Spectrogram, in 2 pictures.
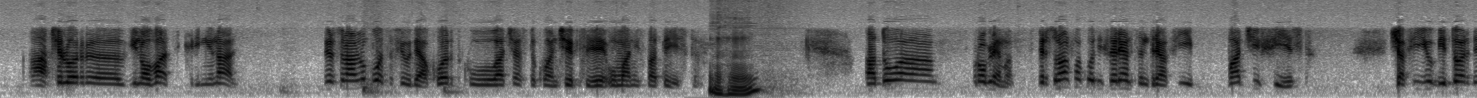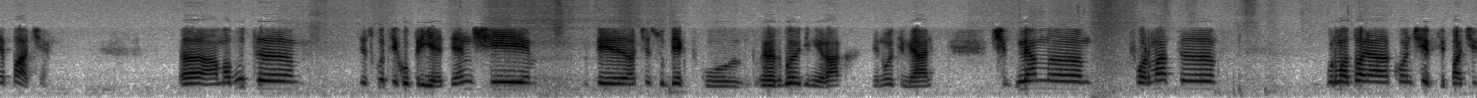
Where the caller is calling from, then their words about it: Bacău, Bacău County, Romania; din Bacău și ascult cu mult interes emisiunea dumneavoastră. Sunt un creștin practicant și un iubitor de pace.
